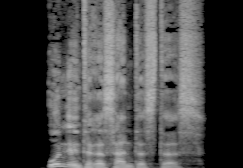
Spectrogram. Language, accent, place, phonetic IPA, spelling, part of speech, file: German, Germany, Berlin, [ˈʊnʔɪntəʁɛˌsantəstəs], uninteressantestes, adjective, De-uninteressantestes.ogg
- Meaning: strong/mixed nominative/accusative neuter singular superlative degree of uninteressant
